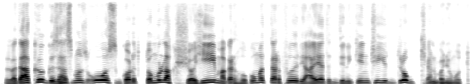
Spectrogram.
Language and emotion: Kashmiri, neutral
